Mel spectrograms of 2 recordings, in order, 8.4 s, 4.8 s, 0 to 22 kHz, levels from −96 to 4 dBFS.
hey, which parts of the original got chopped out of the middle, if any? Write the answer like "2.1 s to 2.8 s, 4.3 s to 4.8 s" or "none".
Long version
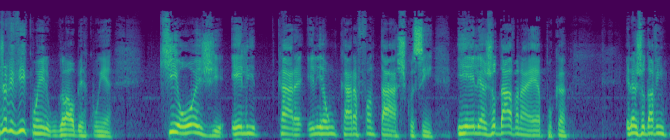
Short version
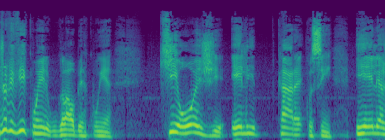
3.8 s to 5.1 s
